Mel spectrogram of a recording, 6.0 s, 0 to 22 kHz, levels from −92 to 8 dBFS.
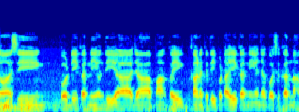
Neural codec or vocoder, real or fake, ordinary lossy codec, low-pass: none; real; none; 7.2 kHz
